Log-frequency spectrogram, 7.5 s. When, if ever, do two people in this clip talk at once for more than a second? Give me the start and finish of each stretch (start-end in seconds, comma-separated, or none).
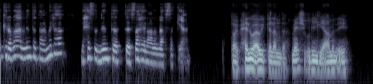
none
